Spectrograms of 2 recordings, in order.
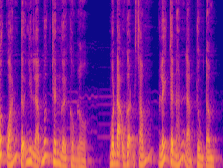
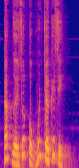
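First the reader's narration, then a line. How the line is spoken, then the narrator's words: Angry question. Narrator (Vietnamese): Lâm Phàm giận dữ hỏi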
